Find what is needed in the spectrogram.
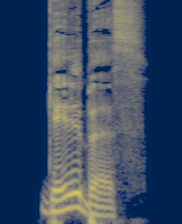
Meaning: strong/mixed nominative/accusative neuter singular of gelb
- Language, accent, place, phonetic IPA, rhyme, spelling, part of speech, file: German, Germany, Berlin, [ˈɡɛlbəs], -ɛlbəs, gelbes, adjective, De-gelbes.ogg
